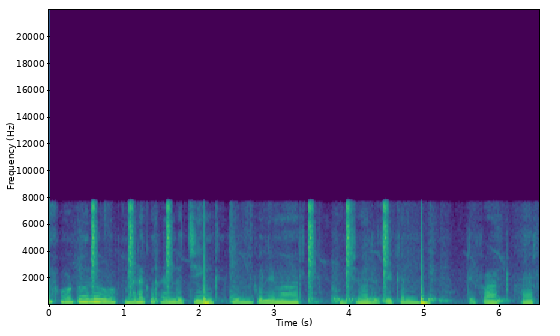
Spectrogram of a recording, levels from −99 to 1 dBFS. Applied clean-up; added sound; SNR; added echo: none; Hi-hat; 0 dB; none.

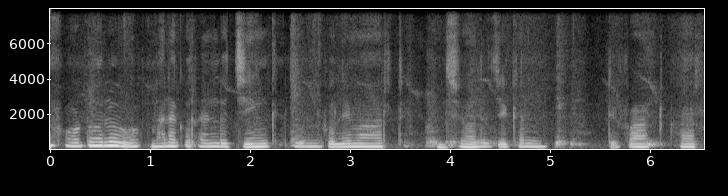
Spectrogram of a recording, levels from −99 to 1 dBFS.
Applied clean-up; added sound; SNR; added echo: none; none; none; none.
